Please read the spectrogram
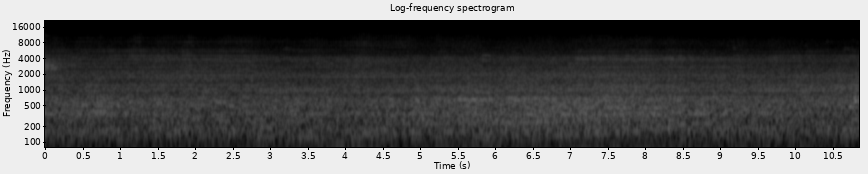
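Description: Steady hum of distant city road traffic: engines and tyres blending into an even background with no single vehicle standing out.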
